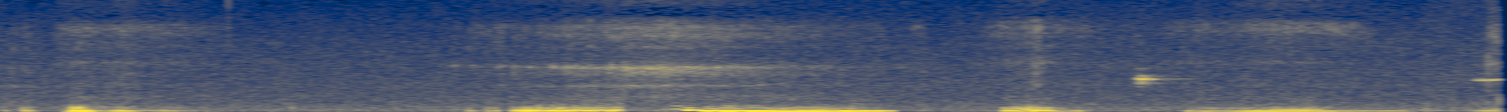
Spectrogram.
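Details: Sleeping dog gives loud, rattling, low-pitched snores in irregular bursts separated by quiet pauses; snoring.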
